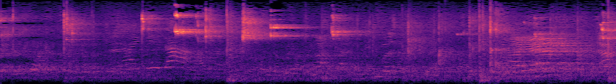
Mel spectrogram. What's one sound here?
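Basketball players' sneakers squeak on a wooden court in an echoing gym.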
